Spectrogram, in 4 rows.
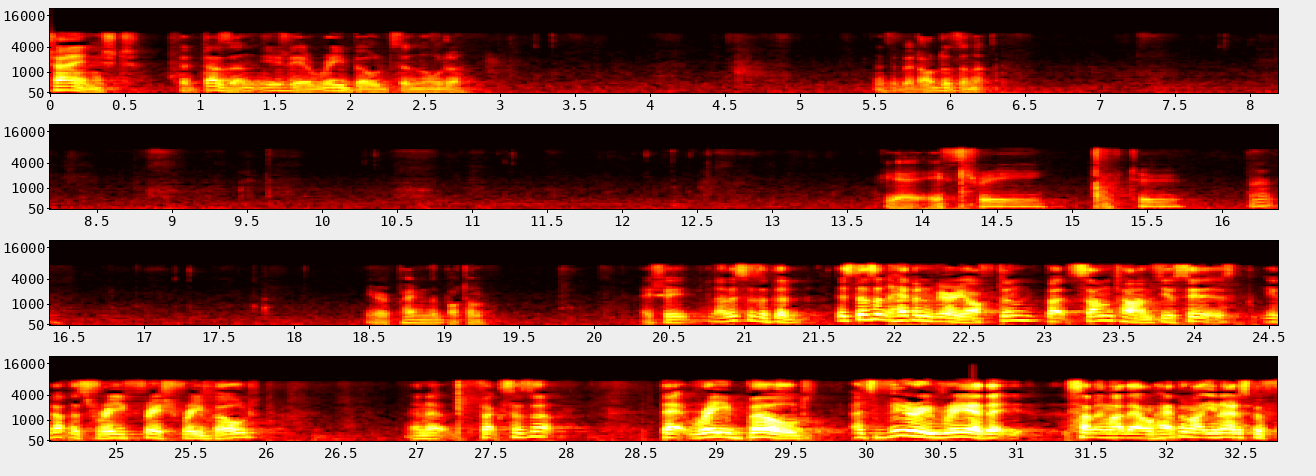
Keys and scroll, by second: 14.2 shift+F3, 15.1 shift+F2, 16.7 shift+Escape, 20.2 shift+Escape.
